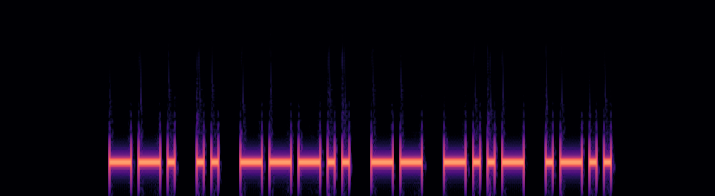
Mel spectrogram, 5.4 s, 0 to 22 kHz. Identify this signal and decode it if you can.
Morse code, heard as a keyed tone, about 21 wpm, 700 Hz. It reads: GI8MXL
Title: DXCC-100 Call Signs - 6 Characters - 22wpm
